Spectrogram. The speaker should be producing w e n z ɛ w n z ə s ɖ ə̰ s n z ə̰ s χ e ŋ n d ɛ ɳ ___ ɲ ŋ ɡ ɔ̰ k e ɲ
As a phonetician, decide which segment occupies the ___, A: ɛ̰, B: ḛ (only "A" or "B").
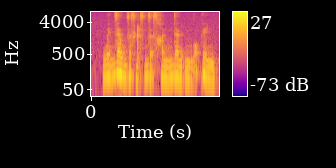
B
